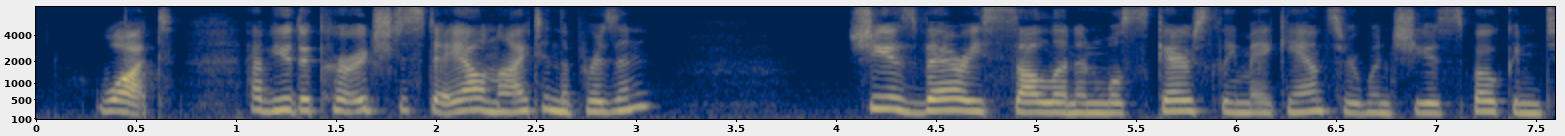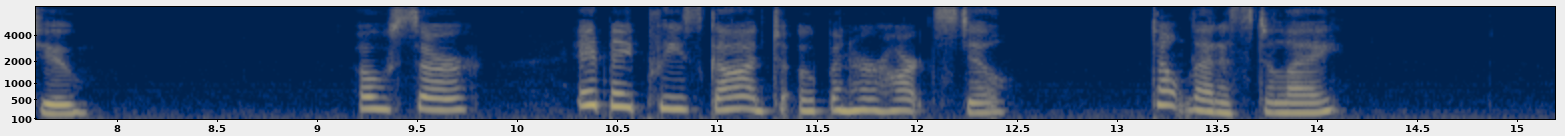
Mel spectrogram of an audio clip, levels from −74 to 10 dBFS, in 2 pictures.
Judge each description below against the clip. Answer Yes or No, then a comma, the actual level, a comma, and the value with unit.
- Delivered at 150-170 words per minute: Yes, average, 160 wpm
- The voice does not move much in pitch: No, average, 3.5 semitones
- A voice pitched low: No, high, 240 Hz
